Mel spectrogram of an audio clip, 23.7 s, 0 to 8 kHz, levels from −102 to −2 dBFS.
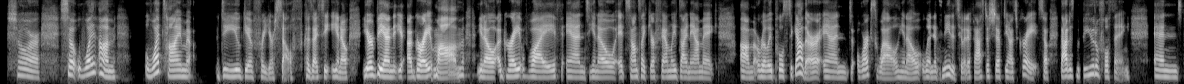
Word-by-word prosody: Sure. 195 -8 -4 0.4
So 230 -3 +1
what 245 +9 0
um, 180 -11 +3 0.6
what 275 - +3
time 190 -1 +2 0.7
do 205 - -6
you 190 0 -1
give 175 -1 -3
for - - -7
yourself? - - -6
'Cause - - -5
I - - +5
see 365 -1 -4
you 185 -1 +1
know, 150 -1 +2 0.3
you're 215 +3 +7
being 180 -4 +8
yeah, 180 +2 0
a 165 0 +5
great 185 +3 +7
mom, 200 +5 +4 0.3
you - - -2
know, 165 -2 +4
a - - +2
great 190 +1 +2
wife, 175 +1 +1
and, 165 -2 0
you 175 +1 -8
know, 165 0 -1
it 170 - -2
sounds 185 +1 -2
like 175 -4 -5
your 175 0 -3
family 180 +1 -3
dynamic, 160 -3 -3 0.5
um, 155 0 +1
really 180 0 -1
pulls 185 0 -6
together 230 - +3
and 165 -3 -3 0.2
works 195 +4 -3
well, 140 -2 -2
you 165 -1 -10
know, 150 +1 -3
when 170 -2 -6
it's 165 +2 -8
needed 210 - -4
to, - - -8
in - - -4
a - - -2
faster 165 +3 -4
to 185 - -6
shift, 180 -1 -3
you 180 - -5
know, 155 - -2
it's 155 - -11
great. 240 - -3
So - - -4 0.3
that 195 0 +6
is 195 - -6
the 200 - -14
beautiful 220 -4 -6
thing, - - -10 0.5
and, 180 -3 -4
180 Hz, 165 wpm, -24 LUFS, 165-195 Hz, 0.7 s, being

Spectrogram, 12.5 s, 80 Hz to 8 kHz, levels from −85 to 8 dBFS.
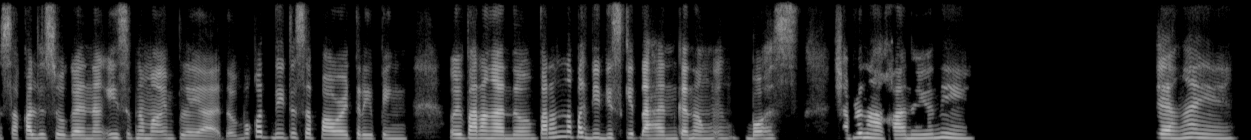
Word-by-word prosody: sa 205 +2 +1
kalusugan 210 -2 +1
ng 190 0 -1
isip 220 0 -3
ng 210 - -2
mga 200 -1 +1
empleyado. 185 -6 -3
Bukod 235 +6 -3
dito 245 +1 -5
sa 240 0 +2
power 205 -1 +1
tripping 195 -2 -7 0.4
o 220 - -1
'yong 220 - +1
parang 210 0 +6 0.2
ano, 200 +1 -3
parang 235 +5 +1
napagdidiskitahan 225 -7 +1
ka 200 - +6
ng 200 +1 -5
boss, 200 +1 0 0.3
siyempre 235 +3 -2
nakakaano 205 -3 +3
'yon, 220 +2 -3
eh. 215 -5 -2 1.9
Kaya 220 -2 +5
nga, 240 - +1
eh. 210 -3 -5
210 Hz, 135 wpm, -24 LUFS, 200-225 Hz, 1.9 s, parang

